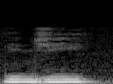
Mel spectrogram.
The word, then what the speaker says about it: Linji: Linji is Chinese, or my poor attempt to pronounce the Chinese. And Linji in Japanese is pronounced Rinzai.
